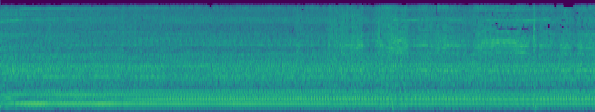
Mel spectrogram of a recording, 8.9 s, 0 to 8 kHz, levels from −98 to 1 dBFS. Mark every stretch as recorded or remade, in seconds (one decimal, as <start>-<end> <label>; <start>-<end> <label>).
0.0-8.9 recorded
